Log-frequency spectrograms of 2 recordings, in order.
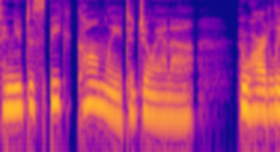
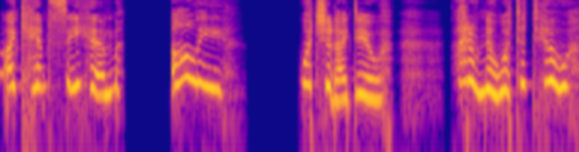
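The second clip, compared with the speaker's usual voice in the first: panicked sobbing; 13 semitones higher, 6 dB louder than usual. A narrator's reading. Sobbing wife panics on phone.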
